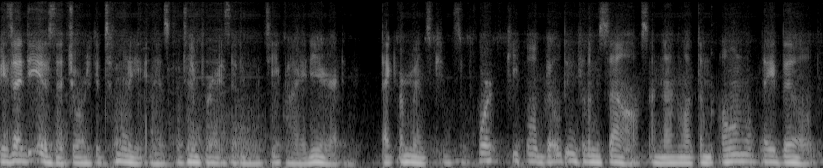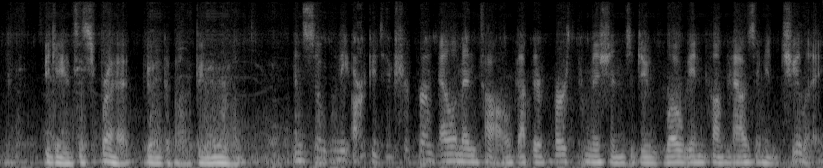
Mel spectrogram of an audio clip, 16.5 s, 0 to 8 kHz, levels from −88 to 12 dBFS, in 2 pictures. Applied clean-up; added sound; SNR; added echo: neural separator model SepFormer DNS4.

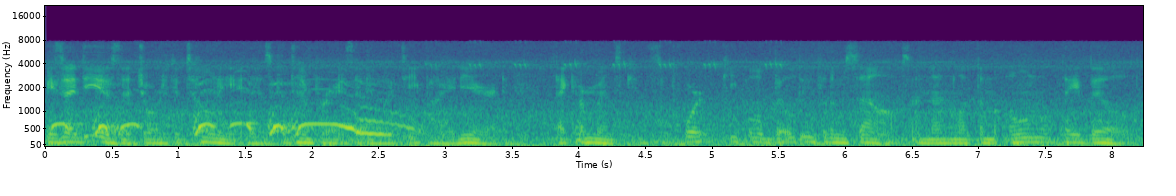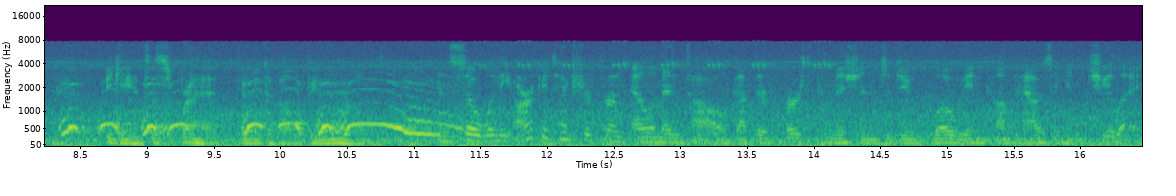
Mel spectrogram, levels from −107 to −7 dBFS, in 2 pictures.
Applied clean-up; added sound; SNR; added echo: none; Cricket / Bird; 0 dB; reverberation time 0.2 s.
